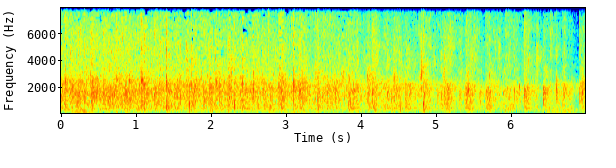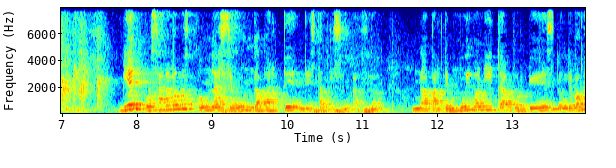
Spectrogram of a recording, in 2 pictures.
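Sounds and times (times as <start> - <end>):
audience applauding loudly: 0.0 - 7.7
speech: 7.8 - 13.9.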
